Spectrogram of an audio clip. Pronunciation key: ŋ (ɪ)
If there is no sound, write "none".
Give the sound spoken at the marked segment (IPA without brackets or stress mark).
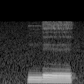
ɪ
